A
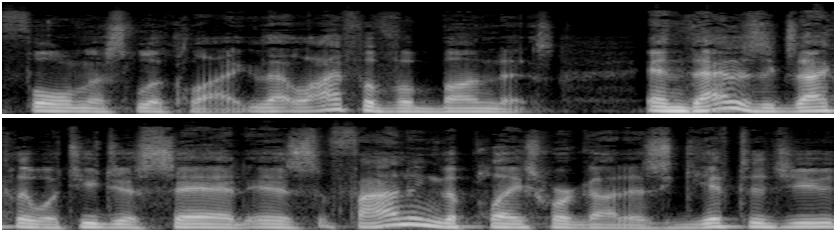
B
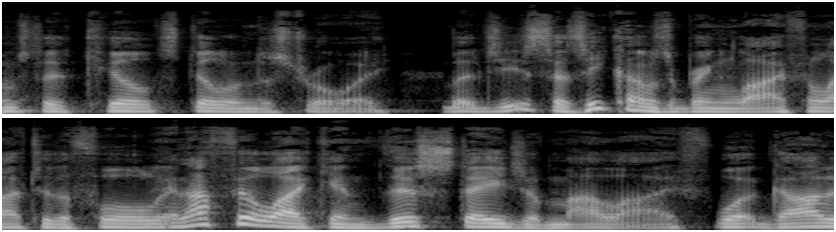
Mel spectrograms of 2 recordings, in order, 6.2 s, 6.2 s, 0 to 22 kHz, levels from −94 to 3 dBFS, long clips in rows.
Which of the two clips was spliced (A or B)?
B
